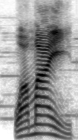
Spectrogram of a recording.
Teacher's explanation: Waman N-nya nggak dibaca, jadi wamai. Wamai yabtagi. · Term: idgham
